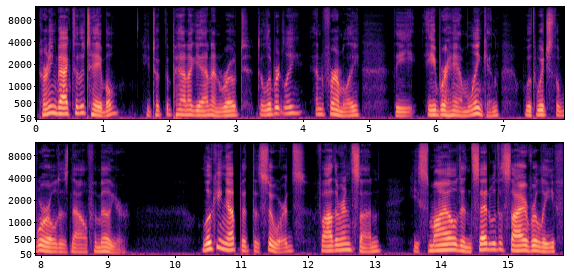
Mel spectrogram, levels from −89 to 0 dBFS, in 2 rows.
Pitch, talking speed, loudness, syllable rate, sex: 145 Hz, 160 wpm, -20 LUFS, 4.9 syllables/s, male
